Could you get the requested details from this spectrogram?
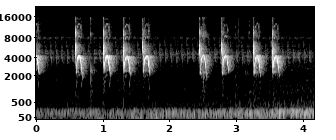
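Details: A bar-winged prinia (ciblek), recorded as a lure to get other ciblek singing, gives loud, sharp chipping notes in two bursts of four, about three notes a second, with a short pause between bursts.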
